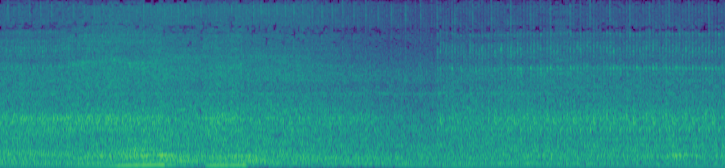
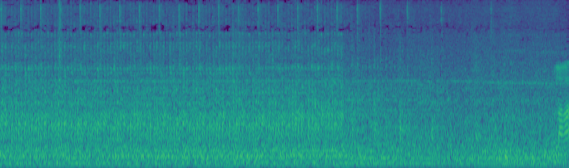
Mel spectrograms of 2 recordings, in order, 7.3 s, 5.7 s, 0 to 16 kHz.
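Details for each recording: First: Volvo truck diesel, likely D13, after valve clearance and injector adjustment for a ticking noise: steady, even idle with a uniform beat and no irregular valve-train ticking; sounds healthy. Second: Volvo truck diesel, likely D13, engine ticking noise; light sharp ticks about three per second over steady idle; valve clearance and injectors due for adjustment.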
